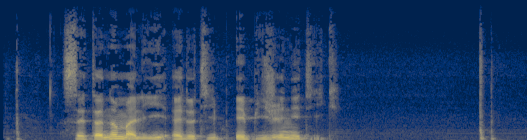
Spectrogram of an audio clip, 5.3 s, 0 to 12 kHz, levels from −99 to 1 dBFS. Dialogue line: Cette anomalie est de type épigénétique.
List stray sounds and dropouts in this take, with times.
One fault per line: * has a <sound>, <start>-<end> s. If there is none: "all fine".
all fine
